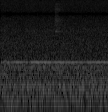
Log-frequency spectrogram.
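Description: Quiet room tone with a faint steady hum, and a single faint tick about a second in.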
